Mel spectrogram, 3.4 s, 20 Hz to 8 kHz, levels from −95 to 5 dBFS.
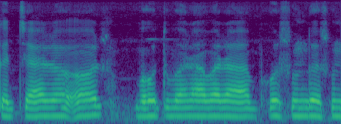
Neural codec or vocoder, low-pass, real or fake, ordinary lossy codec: none; none; real; none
